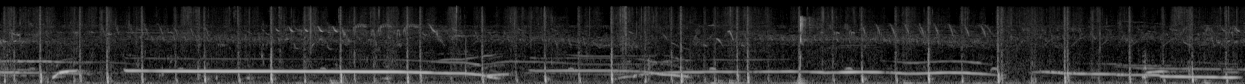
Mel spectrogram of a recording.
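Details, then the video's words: Several wolves howl together in long, level, sustained notes that bend and dip at their ends, some voices overlapping in a loose chorus, while quick sharp clicks tick on in the background. "Wolves Howling"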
